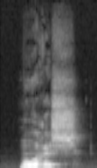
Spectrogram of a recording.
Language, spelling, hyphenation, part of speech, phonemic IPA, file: Dutch, mores, mo‧res, noun, /ˈmorəs/, Nl-mores.ogg
- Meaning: customs, rules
